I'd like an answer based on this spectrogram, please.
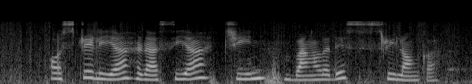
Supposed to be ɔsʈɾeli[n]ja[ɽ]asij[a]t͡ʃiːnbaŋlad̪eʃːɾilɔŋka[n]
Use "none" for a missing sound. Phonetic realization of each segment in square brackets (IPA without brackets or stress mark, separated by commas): none, ɾ, a, none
